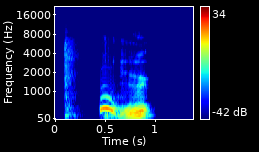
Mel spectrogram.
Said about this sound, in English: Mm. Slap that knee. Yeah.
